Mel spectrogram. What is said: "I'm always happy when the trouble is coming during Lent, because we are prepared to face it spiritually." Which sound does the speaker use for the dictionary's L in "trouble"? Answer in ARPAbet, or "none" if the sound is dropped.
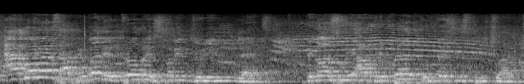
W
